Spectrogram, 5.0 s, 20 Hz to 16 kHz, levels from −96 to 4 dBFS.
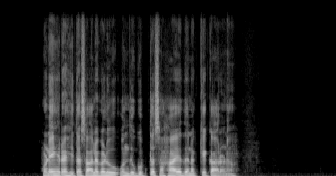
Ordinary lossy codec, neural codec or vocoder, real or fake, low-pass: none; vocoder, 44.1 kHz, 128 mel bands every 256 samples, BigVGAN v2; fake; 14.4 kHz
